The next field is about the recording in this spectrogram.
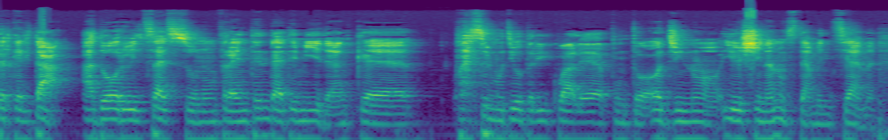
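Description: Amid noticeable background noise and audible room echo, a man with a strong Italian accent and fairly low pitch speaks at a moderate pace. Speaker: podcast host. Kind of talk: casual podcast monologue. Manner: animated.

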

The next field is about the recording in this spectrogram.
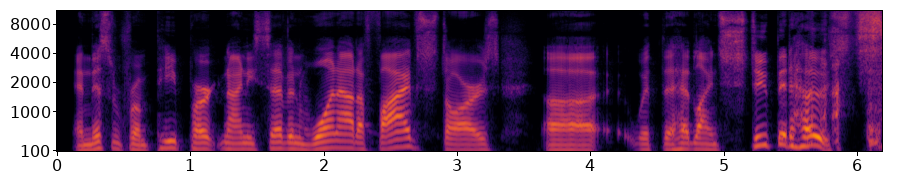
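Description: A man speaks at a very slow pace with a fairly high pitch and lively intonation. The sound is dry and close, with no echo. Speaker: podcast co-host. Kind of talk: comedic casual chat.

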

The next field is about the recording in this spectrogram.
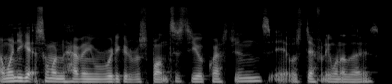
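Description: The speaker talks at a very fast pace with a Southern English accent. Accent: southern English, sounds posh. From London, England. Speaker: podcast host. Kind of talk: casual interview chat.

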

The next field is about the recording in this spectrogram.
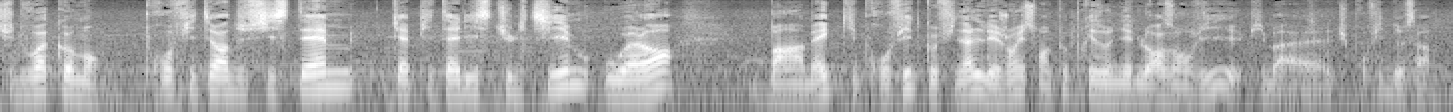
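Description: With noticeable background noise, a man talks at a fairly quick pace in a fairly high voice, with lively intonation and big swings in loudness. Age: 30s. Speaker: podcast host. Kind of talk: casual interview.

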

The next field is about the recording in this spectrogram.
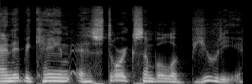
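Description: A man speaks in a fairly high pitch with ordinary pitch variation. The recording is very clean, with a silent background. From El Salvador, raised in US. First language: Spanish. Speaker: pastor and author. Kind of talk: casual chat.

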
